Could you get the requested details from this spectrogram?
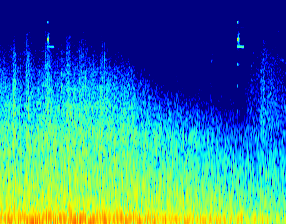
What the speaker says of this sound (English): Firing everything I've got.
